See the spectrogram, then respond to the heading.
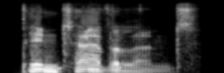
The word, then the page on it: Pentavalent: British English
